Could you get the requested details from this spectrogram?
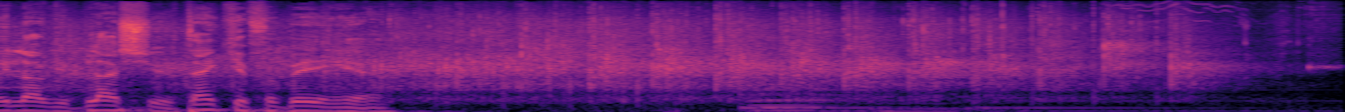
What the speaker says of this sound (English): Clap your hands for our visitor one more time.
